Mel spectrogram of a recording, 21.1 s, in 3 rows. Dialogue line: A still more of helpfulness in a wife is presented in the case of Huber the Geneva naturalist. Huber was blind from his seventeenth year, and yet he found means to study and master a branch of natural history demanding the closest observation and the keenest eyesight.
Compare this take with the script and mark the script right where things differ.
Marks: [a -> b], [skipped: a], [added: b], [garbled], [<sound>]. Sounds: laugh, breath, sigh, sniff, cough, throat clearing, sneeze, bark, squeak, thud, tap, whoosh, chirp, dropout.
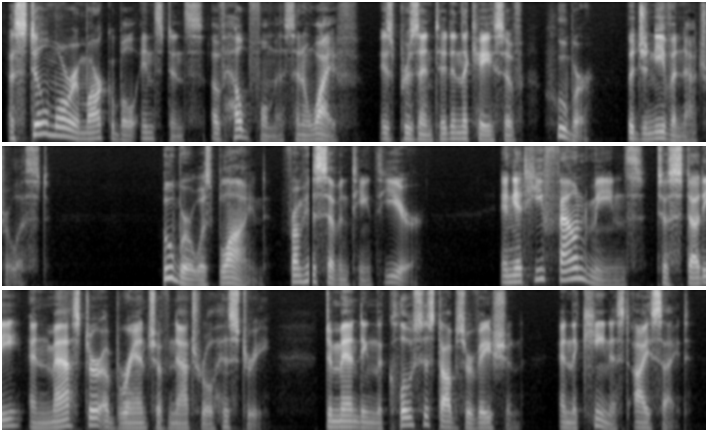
A still more [added: remarkable instance] of helpfulness in a wife is presented in the case of Huber the Geneva naturalist. Huber was blind from his [dropout] seventeenth year, and yet he found means to study and master a branch of natural history demanding the closest observation and the keenest eyesight.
